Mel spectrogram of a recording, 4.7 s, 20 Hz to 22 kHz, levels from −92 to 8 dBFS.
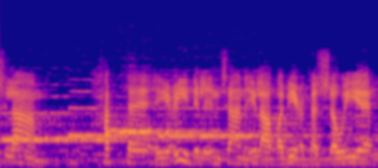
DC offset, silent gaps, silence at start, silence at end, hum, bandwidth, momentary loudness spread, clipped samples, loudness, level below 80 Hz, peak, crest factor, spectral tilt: under 0.1%; none; 0 s; 0 s; none; 6.6 kHz; 7 LU; under 0.1%; -21 LUFS; -70 dBFS; -2 dBFS; 20 dB; -5.5 dB/octave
